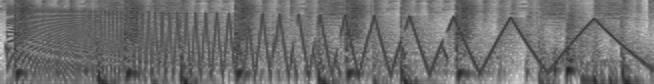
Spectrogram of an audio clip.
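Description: Drum and bass loops triggered in the Launchpad for iOS app: a drum-machine beat under a synth sweep effect whose pitch zigzags rapidly up and down, slowing as it goes and ending on one long rising glide.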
